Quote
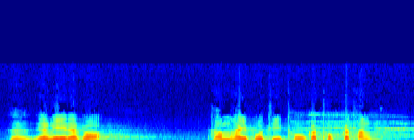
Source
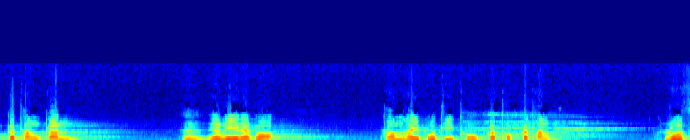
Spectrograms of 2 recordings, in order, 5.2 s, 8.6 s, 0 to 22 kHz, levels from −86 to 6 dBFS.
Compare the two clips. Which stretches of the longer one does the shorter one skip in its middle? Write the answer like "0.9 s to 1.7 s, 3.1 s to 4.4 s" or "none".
6.0 s to 6.1 s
